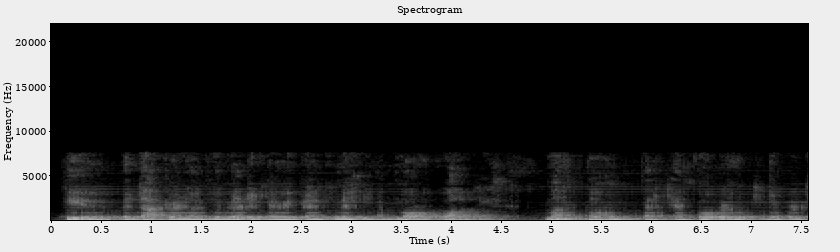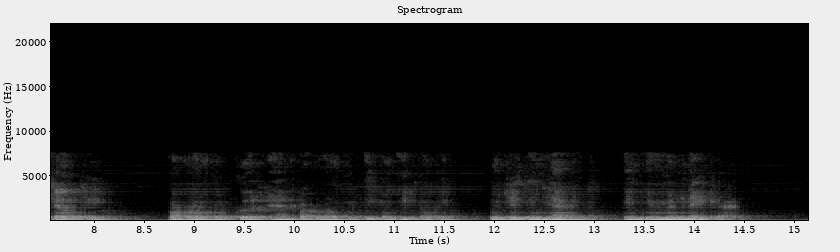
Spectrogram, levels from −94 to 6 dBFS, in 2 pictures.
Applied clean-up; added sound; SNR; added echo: neural separator model SepFormer DNS4.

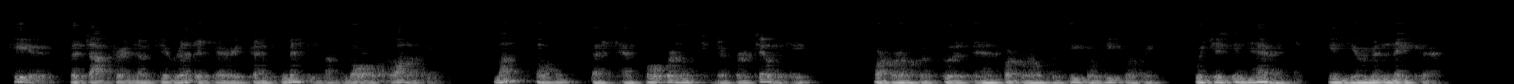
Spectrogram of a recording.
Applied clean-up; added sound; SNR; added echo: neural mask model DeepFilterNet 3.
